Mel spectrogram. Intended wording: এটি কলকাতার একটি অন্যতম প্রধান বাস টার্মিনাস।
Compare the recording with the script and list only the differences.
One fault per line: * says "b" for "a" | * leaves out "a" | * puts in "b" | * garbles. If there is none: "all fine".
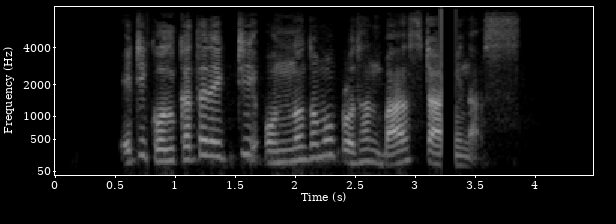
all fine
